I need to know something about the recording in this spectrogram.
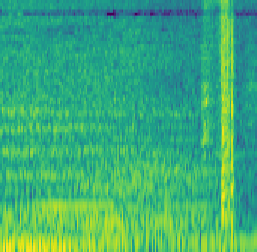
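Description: Low rumbling drone in a drama's soundtrack, fading steadily, with a faint held tone. A short whoosh comes just before the end.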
